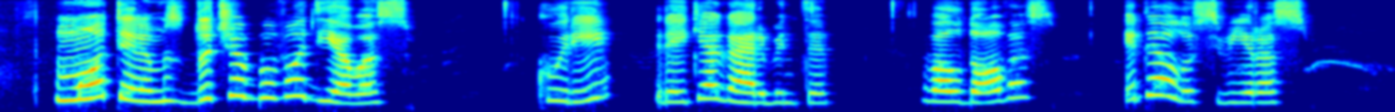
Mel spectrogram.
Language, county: Lithuanian, Tauragė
